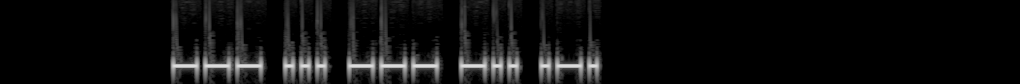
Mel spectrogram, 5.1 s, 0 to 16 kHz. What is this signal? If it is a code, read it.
Morse code, heard as a keyed tone, about 30 wpm, 700 Hz. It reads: OSODR
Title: Code Groups - 5 Letters - 30wpm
